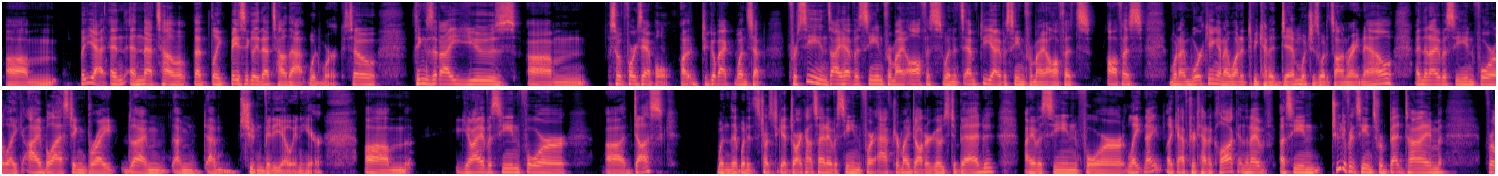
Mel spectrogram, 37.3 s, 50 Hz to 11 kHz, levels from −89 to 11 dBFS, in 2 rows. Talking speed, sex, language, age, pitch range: 225 wpm, male, English, 40-59, 115-135 Hz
